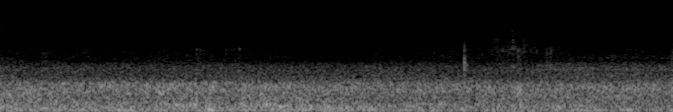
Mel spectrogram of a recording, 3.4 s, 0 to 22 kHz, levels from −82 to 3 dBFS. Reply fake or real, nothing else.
fake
